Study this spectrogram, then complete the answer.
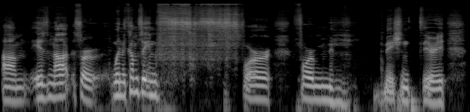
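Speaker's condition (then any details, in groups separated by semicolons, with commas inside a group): Stuttering; not stuttering much during this interview; little stuttering currently; repeated sounds, prolonged sounds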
